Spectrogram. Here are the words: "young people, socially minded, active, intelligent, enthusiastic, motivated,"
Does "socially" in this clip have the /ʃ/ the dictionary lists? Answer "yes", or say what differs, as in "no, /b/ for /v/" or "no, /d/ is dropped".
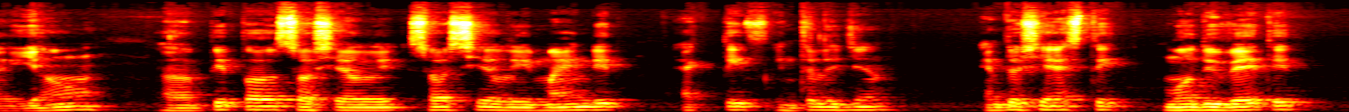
no, /s/ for /ʃ/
